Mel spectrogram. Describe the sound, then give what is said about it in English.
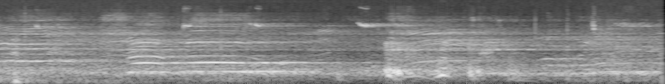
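Basketball dribbled on the court during a women's game, a few dull bounces standing out midway over a steady background of crowd noise. “between the circles and that left handed dribble”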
